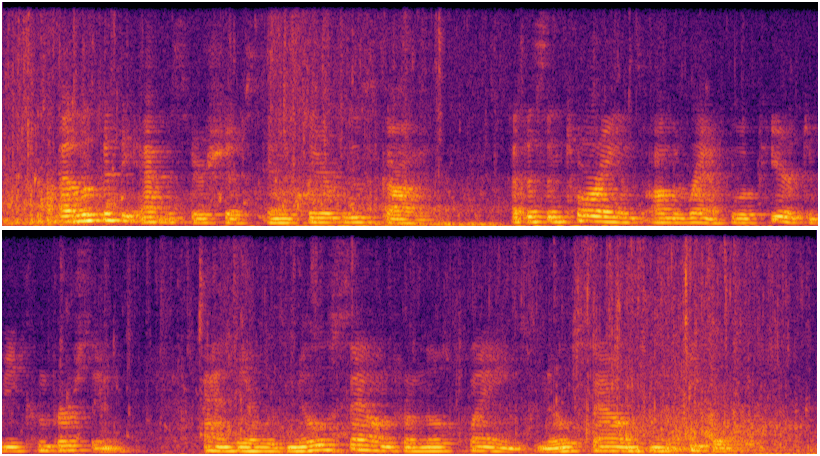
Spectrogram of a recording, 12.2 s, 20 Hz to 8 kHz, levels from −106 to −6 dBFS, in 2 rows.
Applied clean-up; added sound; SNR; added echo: none; Waves, surf; 11 dB; reverberation time 0.9 s.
